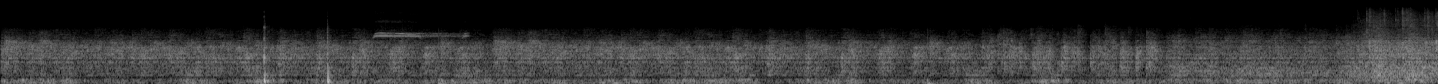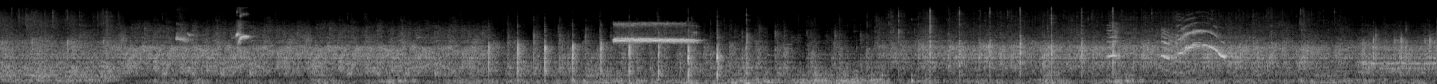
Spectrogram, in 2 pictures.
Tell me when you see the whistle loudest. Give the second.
21 s.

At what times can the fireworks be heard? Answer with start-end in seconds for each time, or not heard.
not heard.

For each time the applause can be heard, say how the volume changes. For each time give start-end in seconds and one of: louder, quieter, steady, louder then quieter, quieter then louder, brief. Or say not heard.
0.0-28.7 louder.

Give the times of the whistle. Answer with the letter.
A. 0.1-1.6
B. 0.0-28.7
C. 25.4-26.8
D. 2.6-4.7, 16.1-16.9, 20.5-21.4
D.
